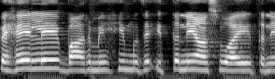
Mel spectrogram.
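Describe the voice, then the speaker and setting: A woman's high-pitched voice with fairly even intonation, music playing in the background. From Maharashtra. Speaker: teacher. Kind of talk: interview answer.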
